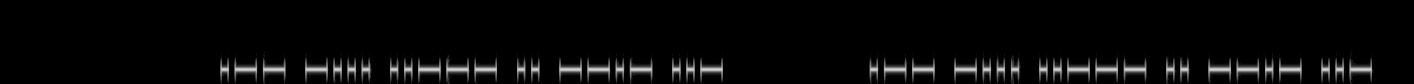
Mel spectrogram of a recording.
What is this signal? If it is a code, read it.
Morse code, heard as a keyed tone, about 17 wpm, 700 Hz. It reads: WB2IQU WB2IQU
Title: USA Call Signs - 6 Characters - Repeated 3x - 17wpm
